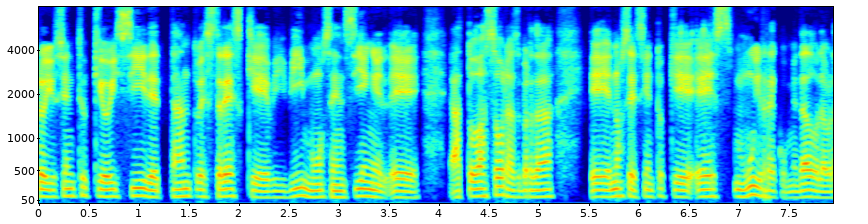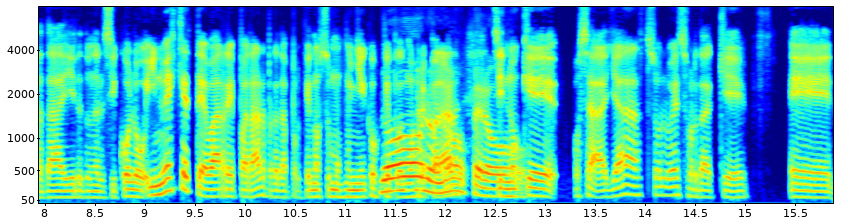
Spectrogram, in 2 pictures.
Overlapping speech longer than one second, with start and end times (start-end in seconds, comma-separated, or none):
11.3-12.9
